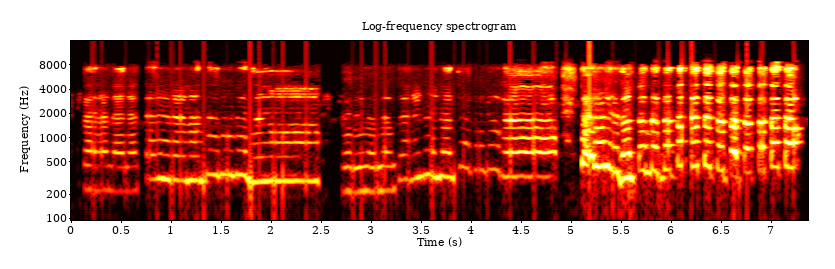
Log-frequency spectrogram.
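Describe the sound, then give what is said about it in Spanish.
A lone voice clearly hums a dramatic orchestral opening, holding steady pitched notes in short phrases before breaking into a brighter, faster run of notes at the end. “Pues ya lo hacía Beethoven. ¡Chan, chan,”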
